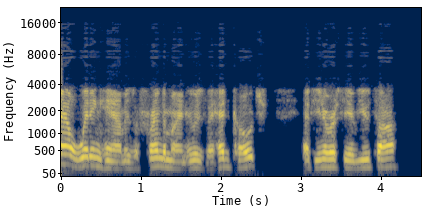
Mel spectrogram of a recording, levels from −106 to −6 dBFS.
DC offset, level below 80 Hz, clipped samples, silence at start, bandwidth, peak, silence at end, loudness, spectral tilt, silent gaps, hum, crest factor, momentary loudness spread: under 0.1%; -82 dBFS; under 0.1%; 0 s; 3.9 kHz; -4 dBFS; 0.35 s; -21 LUFS; -6 dB/octave; 2.60-2.67 s; none; 18 dB; 10 LU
